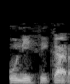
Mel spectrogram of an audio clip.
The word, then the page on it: unificar: espagnol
